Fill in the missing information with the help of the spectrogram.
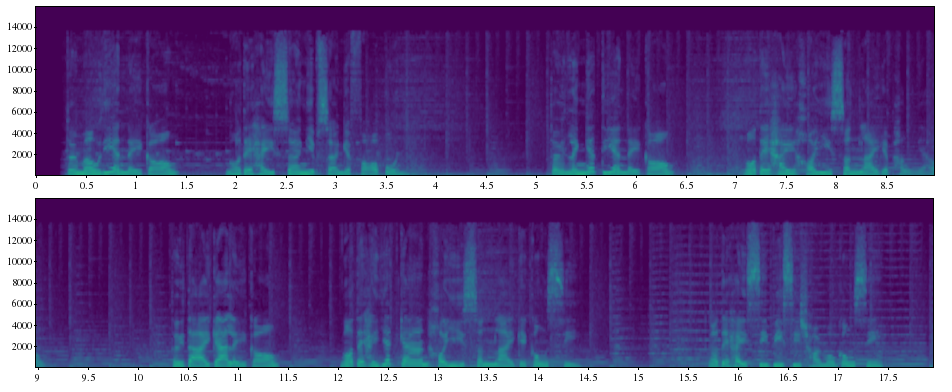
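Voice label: Cantonese, TV commercial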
